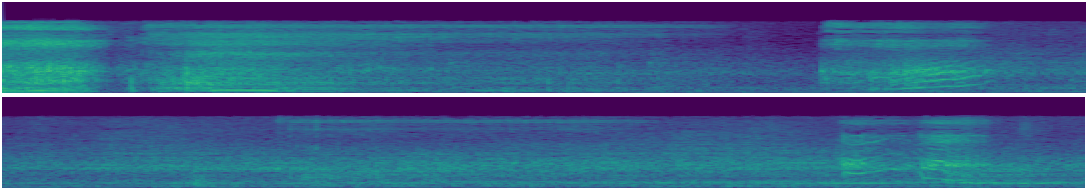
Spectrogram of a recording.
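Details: Sleep snoring: rough, rattling breathing noises during sleep with some background noise.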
